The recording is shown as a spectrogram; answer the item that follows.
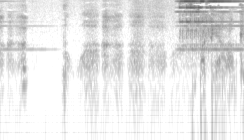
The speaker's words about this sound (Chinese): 我电话响了。我，等一下，真是我电话，我电话就这个声音呢，快！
